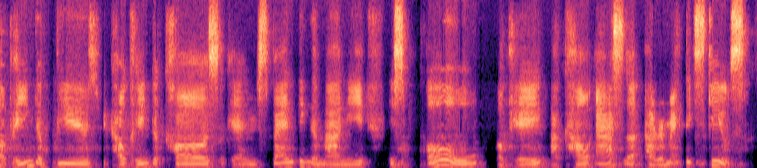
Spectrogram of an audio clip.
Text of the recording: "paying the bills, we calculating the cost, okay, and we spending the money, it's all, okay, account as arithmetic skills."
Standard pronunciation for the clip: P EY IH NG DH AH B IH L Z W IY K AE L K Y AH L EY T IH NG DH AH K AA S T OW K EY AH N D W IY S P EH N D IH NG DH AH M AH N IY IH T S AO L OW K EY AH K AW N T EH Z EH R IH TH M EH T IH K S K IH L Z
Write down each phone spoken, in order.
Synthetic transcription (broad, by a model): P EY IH NG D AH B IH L S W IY K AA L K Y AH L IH NG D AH K AA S OW K EY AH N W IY S P EH N D IH NG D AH M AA N IY IH T S AO OW K EY AH K AW N T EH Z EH R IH M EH T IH K S K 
